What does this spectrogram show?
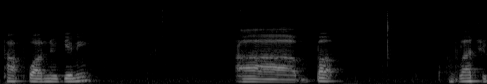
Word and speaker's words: Papua New Guinea: Where is Where is Mama New Guinea? That's a great question. That's a great I mean to be fair I ced that to myself because it is actually pronounced Papua New Guinea.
